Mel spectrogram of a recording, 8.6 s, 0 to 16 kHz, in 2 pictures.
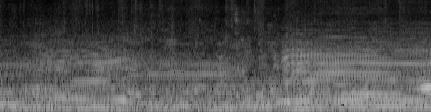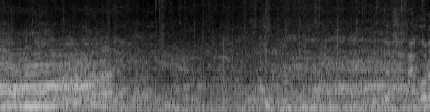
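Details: Dairy cows of an improved breed with calves at Ambari haat cattle market, 2/3/25; a long harmonic moo rises over a busy market din, with other lowing animals and crowd noise around it.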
